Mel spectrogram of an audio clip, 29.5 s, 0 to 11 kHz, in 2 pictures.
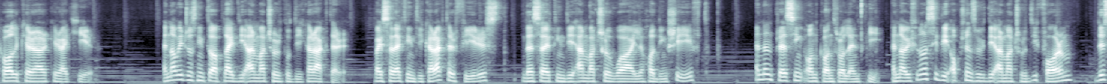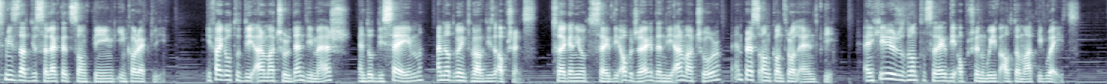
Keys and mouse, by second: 2.1 middle click, 5.1 click, 7.8 shift+click, 9.8 middle click, 11.4 ctrl+p, 16.4 click, 19.4 ctrl+p, 25.7 ctrl+p.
